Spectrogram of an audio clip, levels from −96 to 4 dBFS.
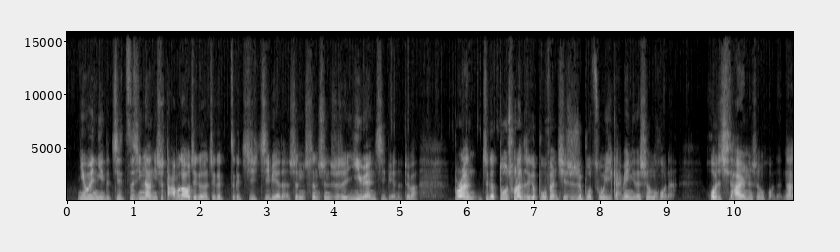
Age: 20-39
